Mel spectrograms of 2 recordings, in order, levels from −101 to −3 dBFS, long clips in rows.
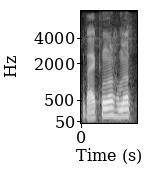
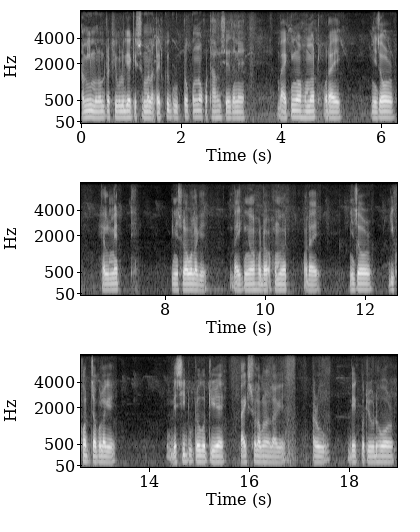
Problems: constant background noise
